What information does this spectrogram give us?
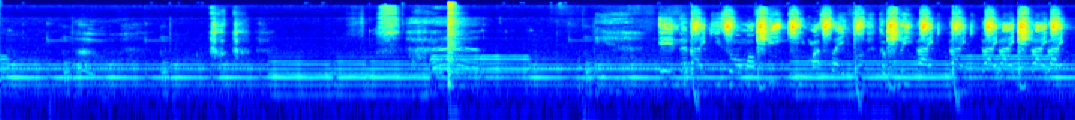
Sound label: hiphop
